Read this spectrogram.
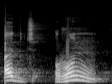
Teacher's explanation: قلقلہ کی آواز ٹکر کھا کر الگ ہو جاتی ہے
